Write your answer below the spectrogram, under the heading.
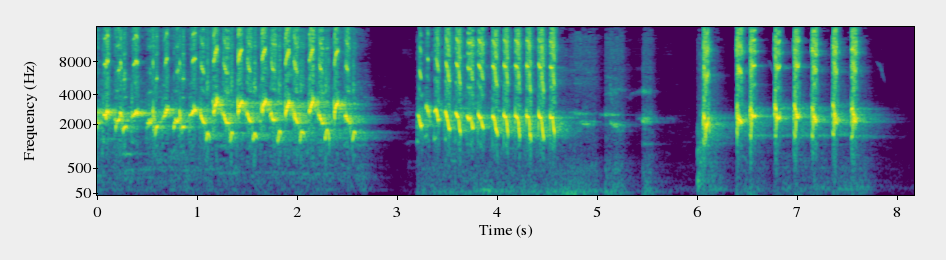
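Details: Female yellow-vented bulbul calling its mate, a lure for caged males: a long, rollicking string of rising and falling chirps, a second quick run, then a spaced series of sharp notes.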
